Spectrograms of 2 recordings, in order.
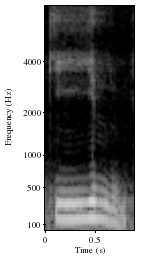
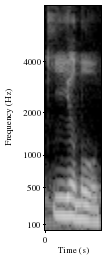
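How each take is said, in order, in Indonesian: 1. Bunyi r-nya tipis dan ringan. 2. Bunyi r-nya tebal dan berat. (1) "tapi kir" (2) "bukan kir"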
